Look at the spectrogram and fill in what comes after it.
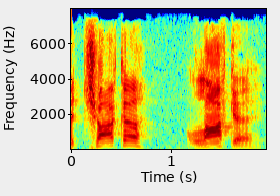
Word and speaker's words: chakalaka: It's a boerewors, a soubise, a chaka laka, and that's how it's spelled. C-H-A-K-A-L-A-K-A. Chakalaka, right? – Sounds like chakalaka to me.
